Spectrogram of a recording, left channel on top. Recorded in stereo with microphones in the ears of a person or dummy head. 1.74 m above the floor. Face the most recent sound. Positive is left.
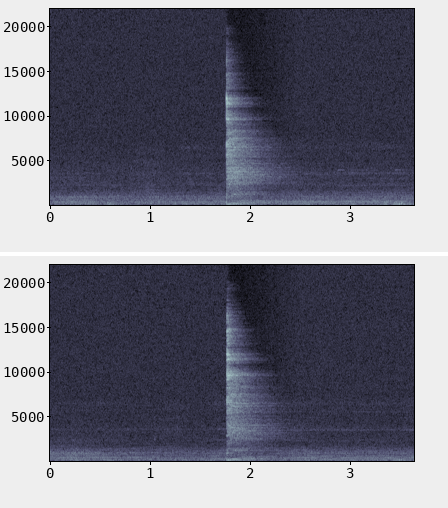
turn(degrees=50)  # may be behind; listen again after turning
